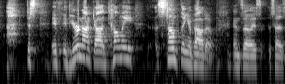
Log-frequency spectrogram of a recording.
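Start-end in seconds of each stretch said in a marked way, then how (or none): 0.1-4.2 high, fed-up, exasperated, pleading voice. Retelling a reading, acting out a speaker who keeps asking things: imitating an exasperated plea. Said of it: "he's getting exasperated".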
